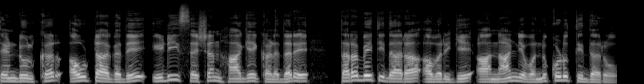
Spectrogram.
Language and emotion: Kannada, neutral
